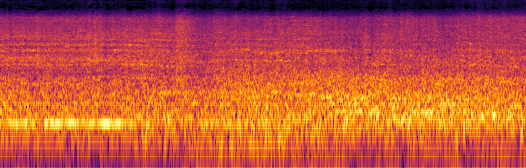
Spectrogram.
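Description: A freight train rumbles past close by, its wheels clattering loudly on the rails.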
